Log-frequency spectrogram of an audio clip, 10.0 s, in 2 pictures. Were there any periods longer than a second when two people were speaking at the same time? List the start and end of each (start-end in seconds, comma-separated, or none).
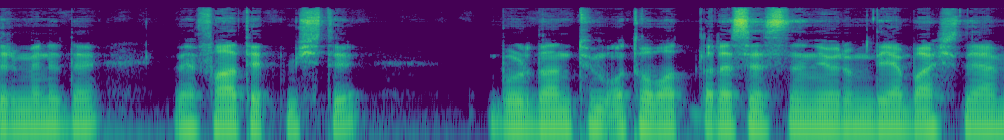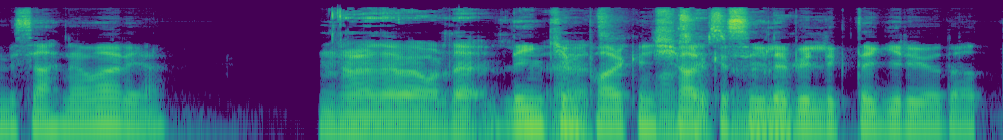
7.6-9.0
